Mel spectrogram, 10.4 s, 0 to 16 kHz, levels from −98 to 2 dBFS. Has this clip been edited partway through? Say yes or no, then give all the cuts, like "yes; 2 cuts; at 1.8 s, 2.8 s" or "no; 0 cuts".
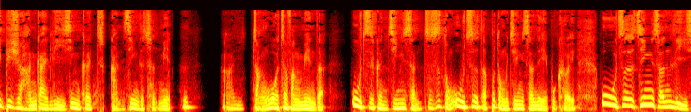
no; 0 cuts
